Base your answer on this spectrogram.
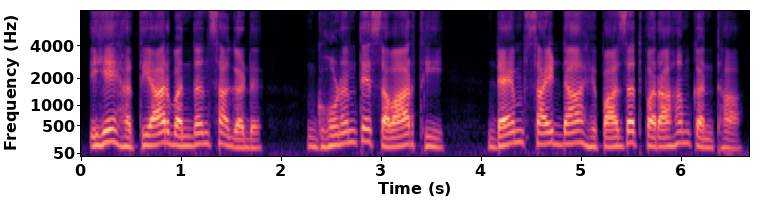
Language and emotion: Sindhi, neutral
